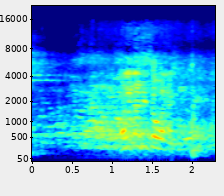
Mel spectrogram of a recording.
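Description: Crowd chatter from spectators at a basketball game, several voices talking at once.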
